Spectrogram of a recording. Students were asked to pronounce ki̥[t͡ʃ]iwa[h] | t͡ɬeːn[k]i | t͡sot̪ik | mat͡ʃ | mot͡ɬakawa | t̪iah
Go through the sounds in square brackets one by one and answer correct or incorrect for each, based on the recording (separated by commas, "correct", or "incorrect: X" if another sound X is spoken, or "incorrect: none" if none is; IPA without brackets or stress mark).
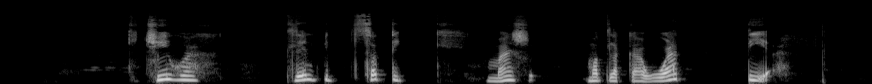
correct, correct, incorrect: p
